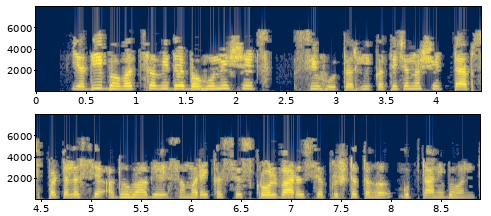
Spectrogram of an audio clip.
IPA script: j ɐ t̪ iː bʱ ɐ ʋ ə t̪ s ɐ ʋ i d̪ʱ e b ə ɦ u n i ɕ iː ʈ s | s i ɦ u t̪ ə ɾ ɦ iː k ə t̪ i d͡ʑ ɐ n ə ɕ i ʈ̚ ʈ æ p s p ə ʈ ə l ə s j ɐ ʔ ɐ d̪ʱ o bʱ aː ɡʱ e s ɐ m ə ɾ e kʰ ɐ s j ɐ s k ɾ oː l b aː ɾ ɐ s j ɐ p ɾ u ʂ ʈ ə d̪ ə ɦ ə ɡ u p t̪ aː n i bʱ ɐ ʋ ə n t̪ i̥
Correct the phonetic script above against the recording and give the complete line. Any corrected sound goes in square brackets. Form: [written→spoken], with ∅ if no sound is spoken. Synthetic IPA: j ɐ [t̪→d̪] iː bʱ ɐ ʋ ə t̪ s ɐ ʋ i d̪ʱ e b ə ɦ u n i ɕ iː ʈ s | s i ɦ u t̪ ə ɾ ɦ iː k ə t̪ i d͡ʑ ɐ n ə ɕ i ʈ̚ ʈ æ p s p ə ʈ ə l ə s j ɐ ʔ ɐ d̪ʱ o bʱ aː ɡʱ e s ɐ m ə ɾ e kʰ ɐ s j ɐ s k ɾ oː l b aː ɾ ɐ s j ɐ p ɾ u ʂ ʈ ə [d̪→t̪] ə ɦ ə ɡ u p t̪ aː n i bʱ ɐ ʋ ə n t̪ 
